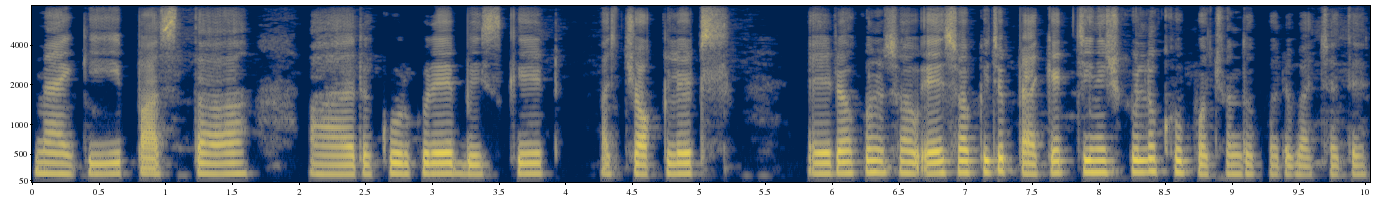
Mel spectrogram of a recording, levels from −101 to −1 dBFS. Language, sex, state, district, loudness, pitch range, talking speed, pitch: Bengali, female, West Bengal, Dakshin Dinajpur, -18 LUFS, 160-185 Hz, 120 wpm, 170 Hz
